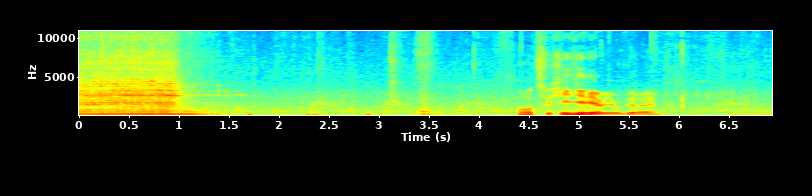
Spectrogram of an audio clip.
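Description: A chainsaw engine revs in short bursts.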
